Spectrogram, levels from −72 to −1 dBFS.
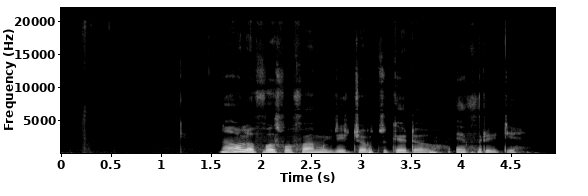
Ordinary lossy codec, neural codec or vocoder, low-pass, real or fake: none; none; none; real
